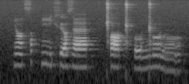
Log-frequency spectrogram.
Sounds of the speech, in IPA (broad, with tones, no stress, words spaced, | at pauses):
ĩ˦sˤ | ĩ˦˨xʲɒ˦zæ˦ | ǁɒ˨ ǁʰo˨ŋ͡ǁõ˦lõ˨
